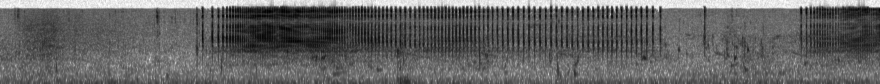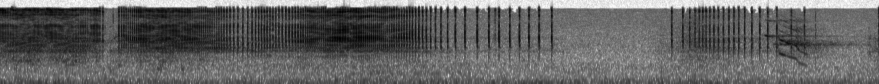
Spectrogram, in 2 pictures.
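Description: A fishing reel clicks and whirs as line is pulled from it.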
